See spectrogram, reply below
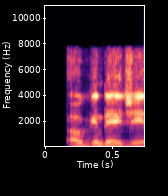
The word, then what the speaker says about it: Ogundeji: Ogundeji. – Yeah, that's how he pronounces his last name.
